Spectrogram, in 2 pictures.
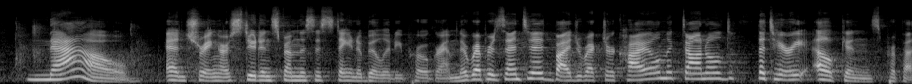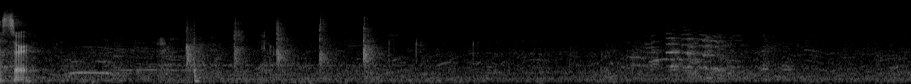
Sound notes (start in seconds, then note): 10.6 audience applauding; 14.3 audience chattering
